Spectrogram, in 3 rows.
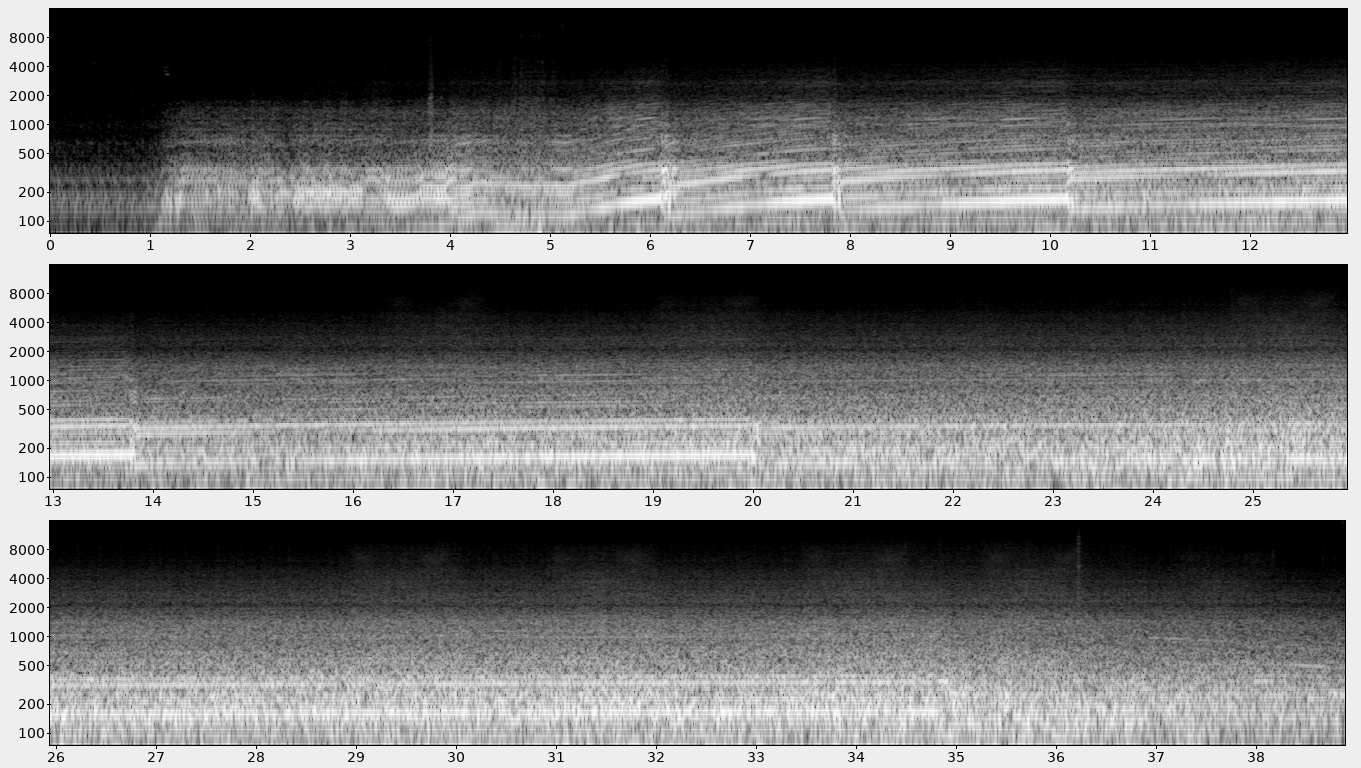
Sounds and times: Outside, urban or manmade: 0:00.0 - 0:38.8.

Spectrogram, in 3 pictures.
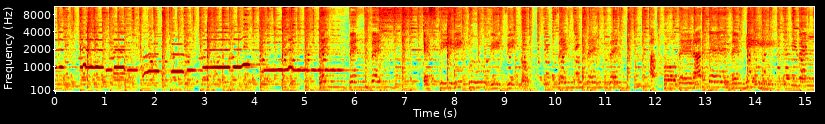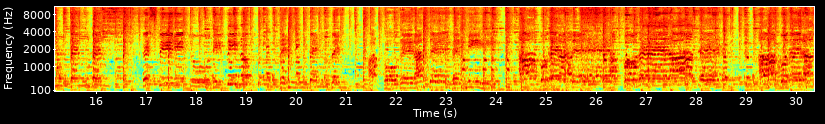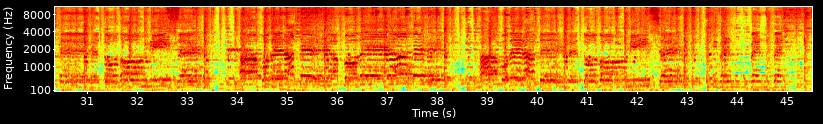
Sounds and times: Music: 0:00.0 - 0:45.5.

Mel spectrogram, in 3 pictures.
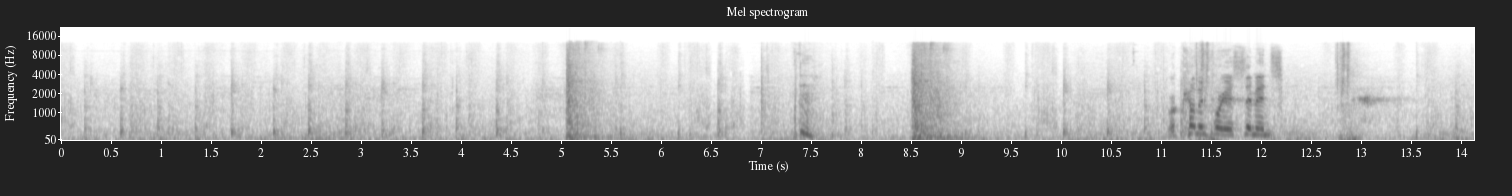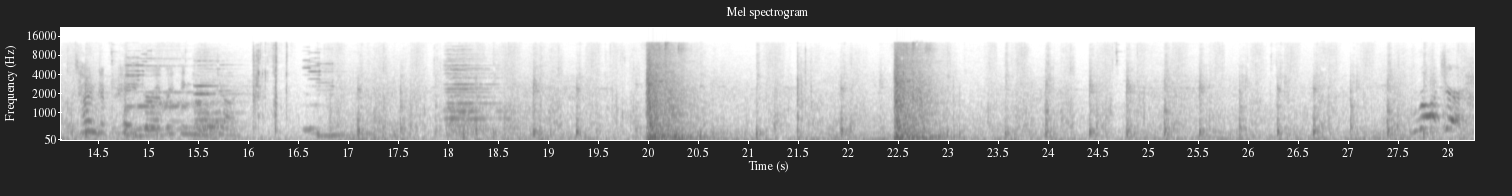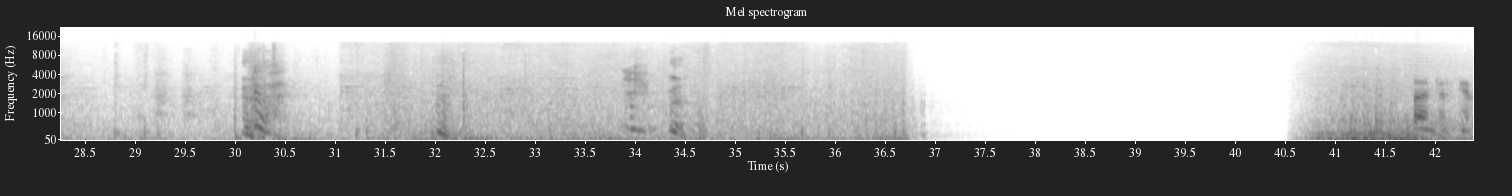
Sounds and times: Run: 0:00.0 - 0:14.8, 0:16.2 - 0:36.8.

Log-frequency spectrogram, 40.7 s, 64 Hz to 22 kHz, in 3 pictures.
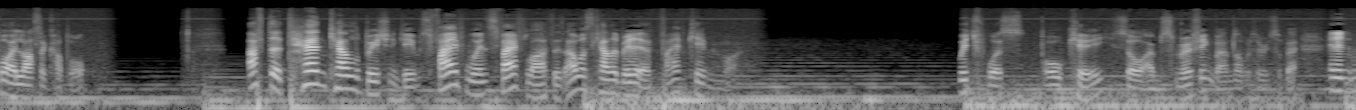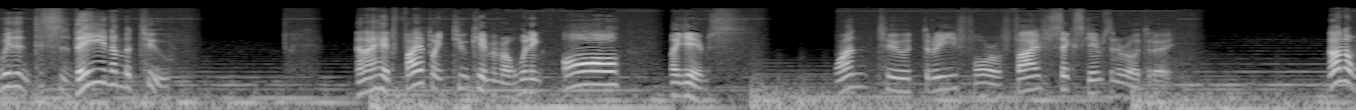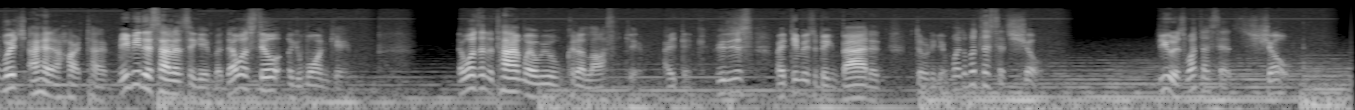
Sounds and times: Male speech, man speaking: 0:00.0 - 0:00.9, 0:02.6 - 0:07.5, 0:09.6 - 0:15.4, 0:17.2 - 0:21.1, 0:22.0 - 0:25.4, 0:26.9 - 0:30.7, 0:31.8 - 0:37.6, 0:38.8 - 0:40.1
Narration, monologue: 0:00.0 - 0:08.2, 0:09.6 - 0:40.6.

